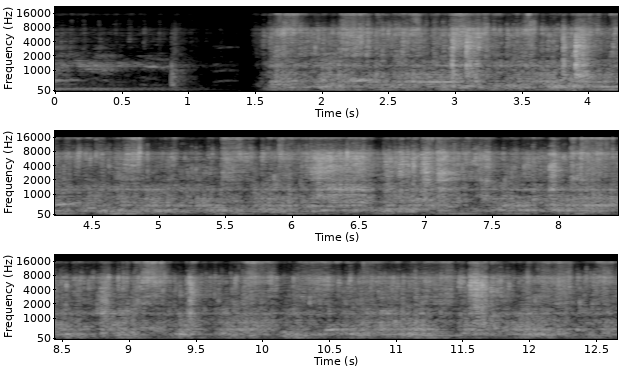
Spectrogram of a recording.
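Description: Chicken and masala gravy sizzling in a frying pan, a steady hiss with scattered scrapes and clicks of a spoon stirring through it. The sound drops out briefly about a second in, then carries on.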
